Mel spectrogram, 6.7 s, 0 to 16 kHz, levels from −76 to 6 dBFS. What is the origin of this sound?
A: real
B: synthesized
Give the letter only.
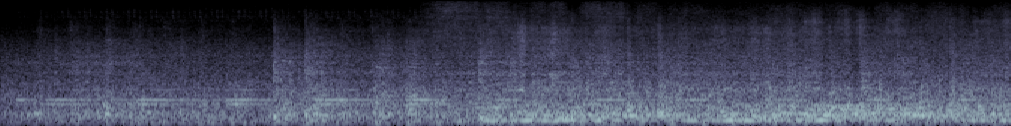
A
